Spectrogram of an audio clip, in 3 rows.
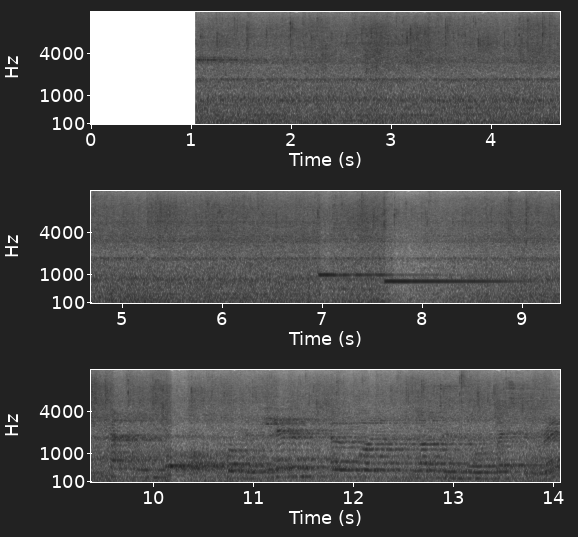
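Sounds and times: trains rumbling and hissing: 1.1s - 14.0s
electronic two-note tone: 7.0s - 9.1s.

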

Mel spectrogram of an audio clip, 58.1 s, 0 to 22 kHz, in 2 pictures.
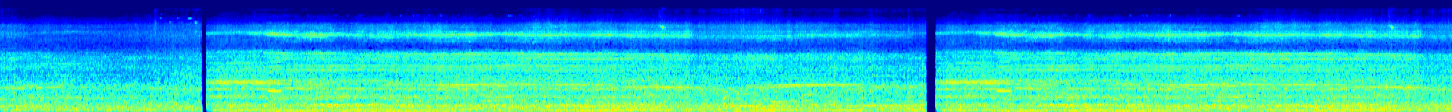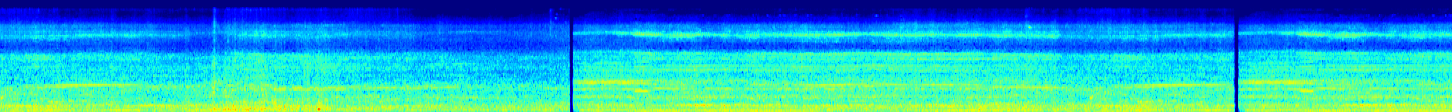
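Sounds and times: heavy rail machinery rumble: 0.0s - 58.0s.

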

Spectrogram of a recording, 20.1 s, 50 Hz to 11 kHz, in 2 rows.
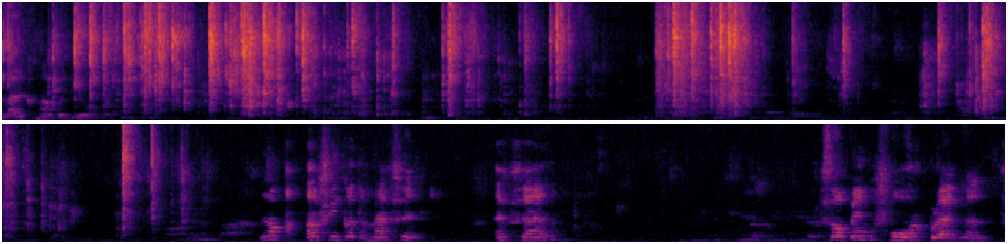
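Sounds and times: plastic wrapping crinkling: 0.0s - 12.2s.

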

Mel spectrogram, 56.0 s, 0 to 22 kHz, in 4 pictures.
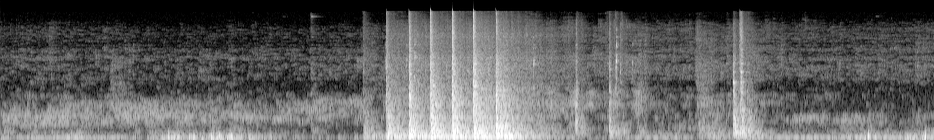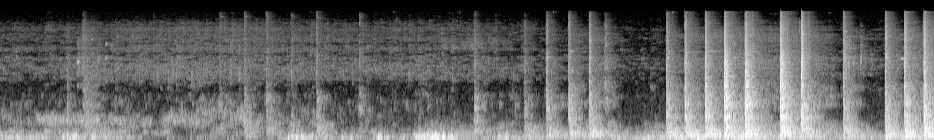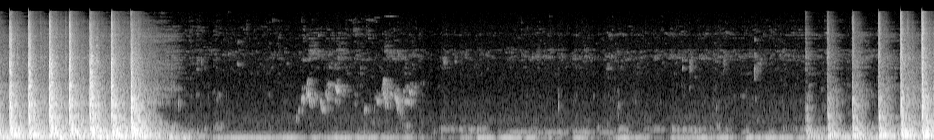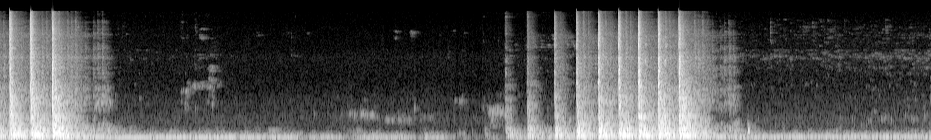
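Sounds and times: hammering on wooden frame: 5.4s - 9.4s, 10.8s - 11.5s, 17.6s - 19.5s, 21.1s - 30.7s, 40.1s - 43.8s, 49.6s - 53.2s.

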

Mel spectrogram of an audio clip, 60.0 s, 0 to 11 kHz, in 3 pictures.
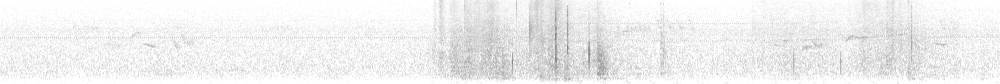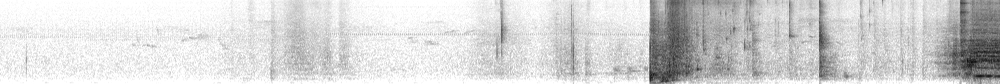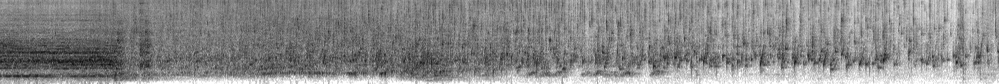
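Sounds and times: liquid splashing in tank: 33.0s - 35.9s, 38.8s - 59.9s
liquid pouring into tank: 33.0s - 36.0s, 38.7s - 59.9s.

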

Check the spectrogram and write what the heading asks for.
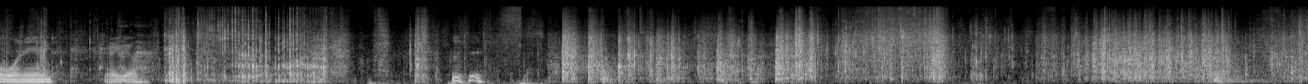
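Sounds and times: paper sacks crinkling: 0.0s - 13.0s
feed pouring into metal drums: 10.8s - 13.0s.

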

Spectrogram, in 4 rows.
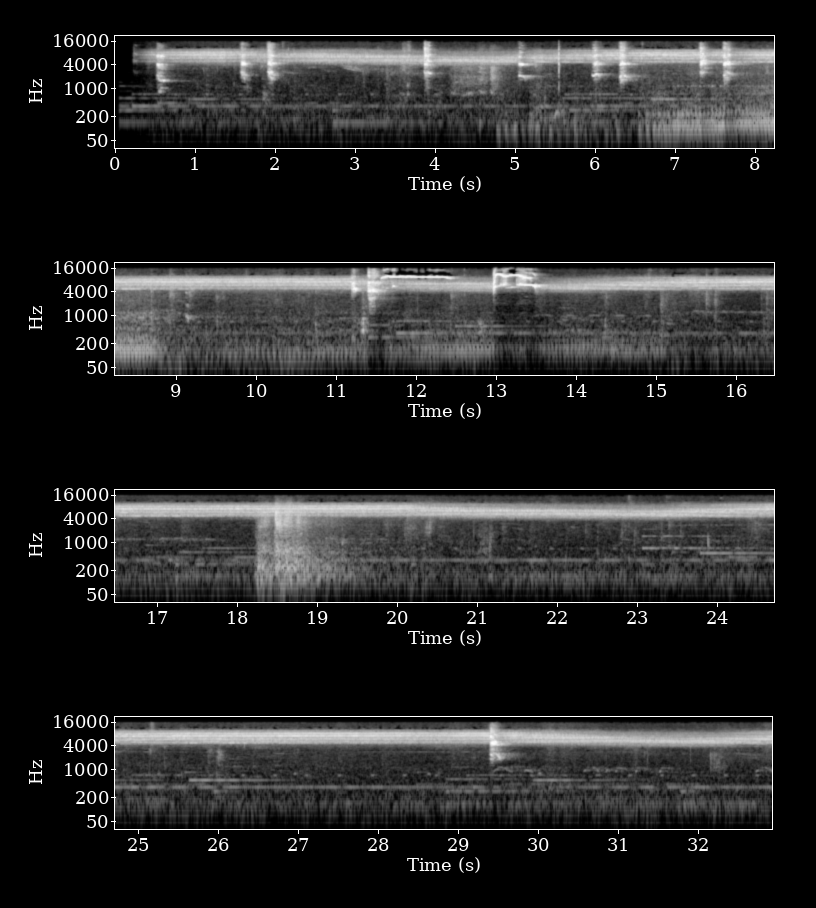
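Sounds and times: insects droning: 0.1s - 32.9s
thin high squeaks: 3.6s - 6.6s, 11.2s - 13.7s.

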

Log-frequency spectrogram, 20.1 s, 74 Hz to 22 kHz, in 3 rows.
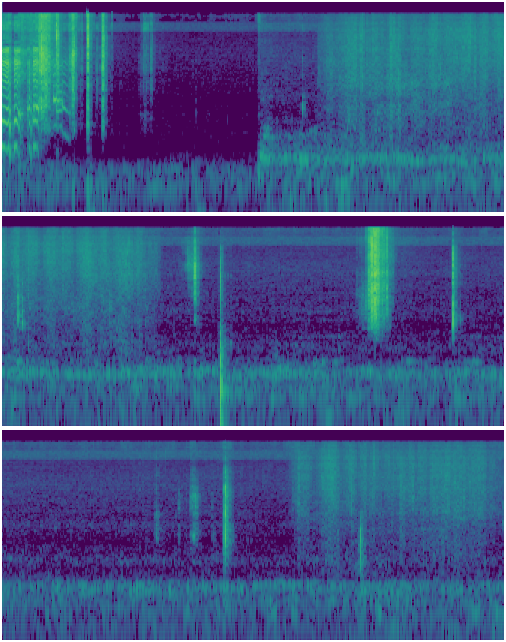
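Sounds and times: towel rustling on toy: 4.2s - 9.3s, 17.3s - 20.0s.

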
